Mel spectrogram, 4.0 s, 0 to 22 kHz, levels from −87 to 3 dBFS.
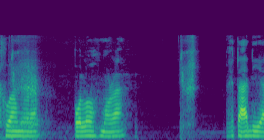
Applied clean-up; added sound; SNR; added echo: neural mask model RNNoise.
